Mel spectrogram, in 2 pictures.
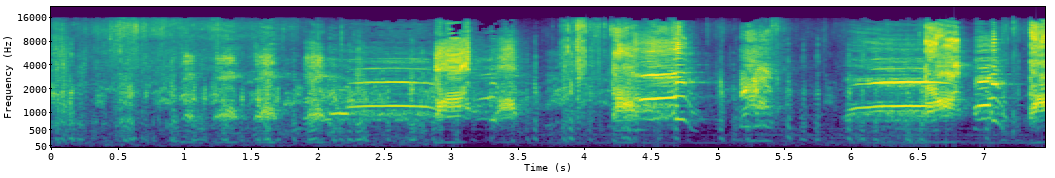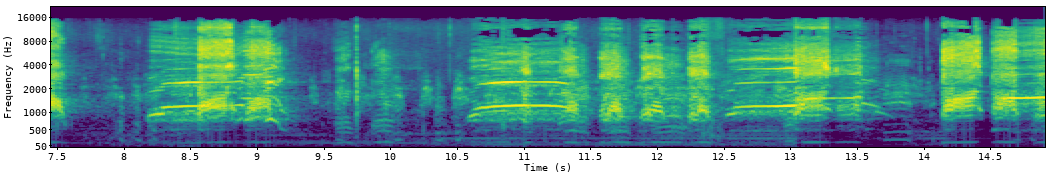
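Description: Many ducks quack loudly and repeatedly close by, outdoors.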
